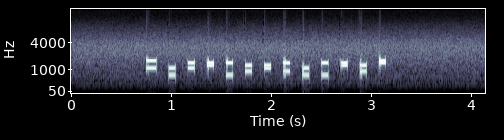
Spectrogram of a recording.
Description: Multi-frequency trunk signalling (R1, as on North American trunks), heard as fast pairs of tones, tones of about 70 ms. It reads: KP 29075682705 ST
